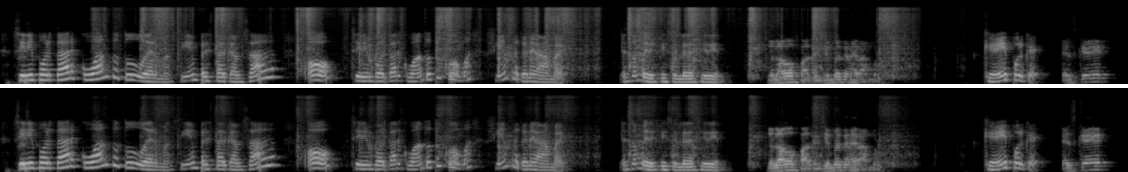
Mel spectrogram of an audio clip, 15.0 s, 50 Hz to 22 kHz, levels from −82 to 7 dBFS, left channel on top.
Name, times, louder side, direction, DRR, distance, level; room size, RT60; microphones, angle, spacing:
voice 1, 0.2-3.7 4.1-4.4 4.7-7.6 8.3-9.7 13.1-13.8, left 1 dB, 10° left, 0.6 m, -28 dB
sound 1, 1.2-2.6 2.9-3.3 3.6-5.4 5.7-8.0 8.4-9.7 10.0-11.2 11.7-12.5 12.9-13.0, left 11 dB, 70° left, 0.5 m, -38 dB
voice 2, 10.2-11.8 14.2-14.7, right 2 dB, 85° right, 1.6 m, -32 dB
8.3 x 5.8 x 6.3 m
head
